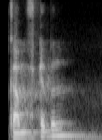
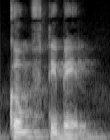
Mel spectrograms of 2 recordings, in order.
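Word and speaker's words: comfortable: Slide में चार commonly मिसप्रोनाउंस्ड words दिए गए हैं और उनका correct pronunciation कंफर्टेबल कुंफ तिबेल schedule स्ेड्यूल schedule colonel colonel Wednesday Wednesday. ये एग्जांपल्स बताते हैं कि साइलेंट लेटर्स और साउंड रूल्स इंग्लिश में कितने डिफरेंट होते हैं।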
